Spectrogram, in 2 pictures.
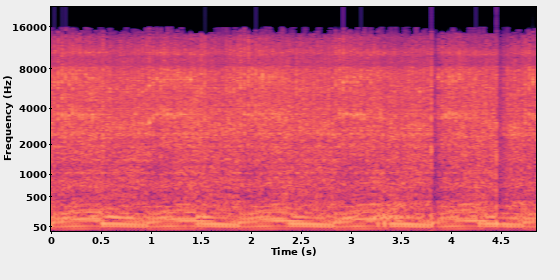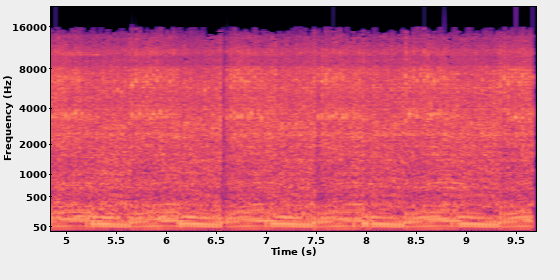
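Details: Craftsman 29" snowblower, 9HP Tecumseh single-cylinder, long unused, started on choke at full throttle: speed rises and falls about once a second; suspected dirty carburetor.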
